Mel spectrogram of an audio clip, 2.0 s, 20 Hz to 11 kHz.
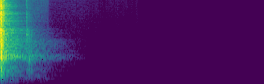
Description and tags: Button plastic 2/4
A Click of an old casetterecorder.
Could be use as an sound for a menu or just sounddesign.
Hit me up for individual soundesign for movies or games.
game, horror, Tape, trash, Casette, video, plastic, Click, home, effect, foley, sounddesign, menu, Button, Machine, Press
